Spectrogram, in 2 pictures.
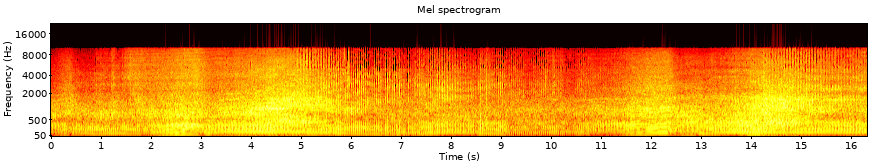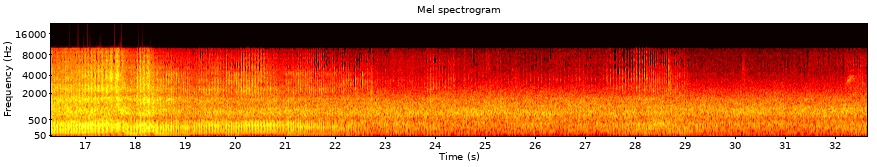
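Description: ATV (quad bike) engine revving up and down as it rides a muddy trail, its pitch rising and falling with the throttle. It is loudest twice, about 4 seconds in and again around 14 seconds, then fades as the quad rides away.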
